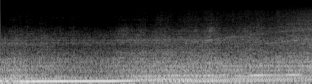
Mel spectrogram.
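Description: A 1000hp turbocharged Chevrolet Camaro engine idling and revving up, a loud, steady close rumble with a rising tone and no voices.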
